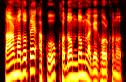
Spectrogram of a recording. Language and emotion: Assamese, neutral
